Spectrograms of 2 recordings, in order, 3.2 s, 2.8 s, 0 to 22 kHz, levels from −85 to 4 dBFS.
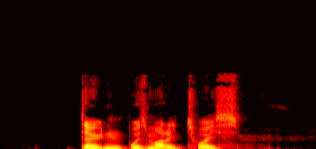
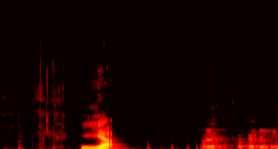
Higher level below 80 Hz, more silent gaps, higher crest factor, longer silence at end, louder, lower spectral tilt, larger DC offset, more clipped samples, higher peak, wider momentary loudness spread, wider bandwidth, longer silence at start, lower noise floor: first, -48 dBFS vs -74 dBFS; neither; about the same, 24 dB vs 26 dB; first, 0.8 s vs 0 s; first, -24 LUFS vs -29 LUFS; second, -6.5 dB/octave vs -8 dB/octave; neither; neither; first, -2 dBFS vs -10 dBFS; second, 13 LU vs 19 LU; about the same, 11.5 kHz vs 12 kHz; about the same, 0.85 s vs 0.8 s; first, -79 dBFS vs -71 dBFS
